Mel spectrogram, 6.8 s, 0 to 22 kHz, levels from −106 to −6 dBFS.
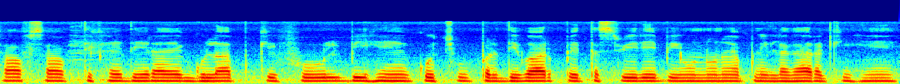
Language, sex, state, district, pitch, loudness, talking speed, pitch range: Hindi, male, Rajasthan, Bikaner, 155 Hz, -17 LUFS, 195 wpm, 150-155 Hz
